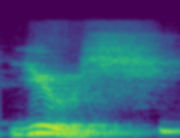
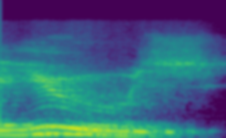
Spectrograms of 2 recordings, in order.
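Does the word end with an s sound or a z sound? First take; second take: s sound; z sound. First: The word ends with a voiceless s sound. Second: The word ends with a voiced z sound. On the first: It is a noun. "then that's a noun" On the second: It is a verb. "Because it has a z sound, which is voiced"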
